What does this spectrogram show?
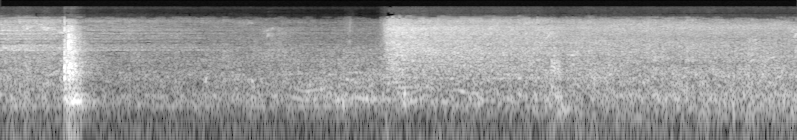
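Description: Commuter train at a station platform: a sharp knock about a second in, then steady noise that swells into a louder hissing rush about four seconds in as the train starts to pull away.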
